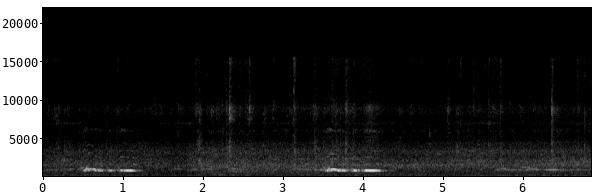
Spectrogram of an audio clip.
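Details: Zebra dove cooing: two clear phrases of rapid pulsed coos roughly three seconds apart, a fainter third at the end, over steady background hiss.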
